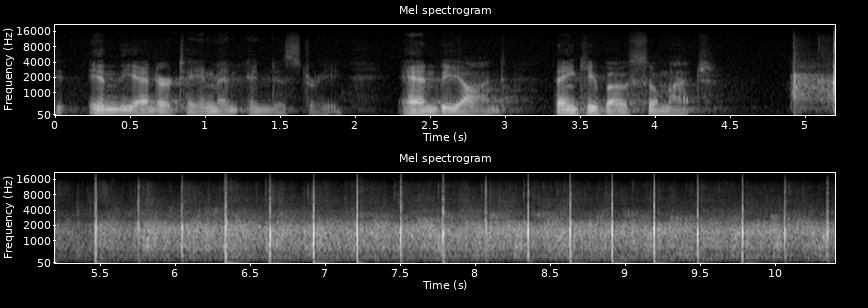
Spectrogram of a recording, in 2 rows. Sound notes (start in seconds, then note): 4.9 audience and applauding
